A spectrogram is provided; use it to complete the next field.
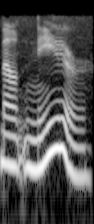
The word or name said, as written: mountaineer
